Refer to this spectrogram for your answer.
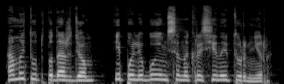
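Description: A man's voice: high-pitched, quick pace, a little mellow, pitched above the performer's own voice, lightly acted. A man voicing a cold, poised young enchantress who speaks with ringing, polite coolness. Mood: cool. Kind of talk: audiobook character voice.

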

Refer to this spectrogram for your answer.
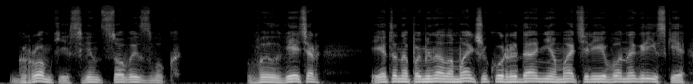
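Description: Low-voiced man narrating a horror audiobook. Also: mellow, no echo, clean studio sound.

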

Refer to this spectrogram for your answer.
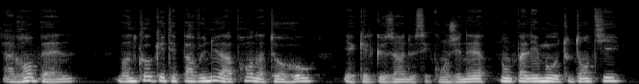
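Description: Reading a scripted adventure novel as an audiobook, a man narrates with measured expressiveness. His very dark, distinctly husky voice sits at a middle pitch for a male speaker.

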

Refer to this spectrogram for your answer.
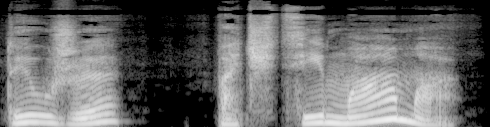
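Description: A man reading the part of a gentle, remorseful young man who speaks in a hesitant, subdued way. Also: high-pitched, lively intonation, slow, breathy edge, no room sound, exaggerated voice. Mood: troubled.

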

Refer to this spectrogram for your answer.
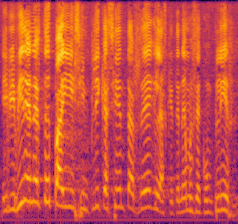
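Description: A man's voice: sits high, sing-song, moderate pace, fairly bright tone, in a large hall. A Mexican man preaching a sermon with a Mexican Spanish accent, calling his listeners brother and putting questions to the congregation. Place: church service.

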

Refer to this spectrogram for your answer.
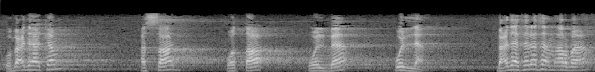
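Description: A man's voice: high voice, sharp tone. Man, lesson, questioning and repeating, faint room noise, reverberant hall. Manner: quizzes students with questions, repeats key points. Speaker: sheikh teaching Arabic morphology. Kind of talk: classroom lesson. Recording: echoey, dull lecture-hall recording.

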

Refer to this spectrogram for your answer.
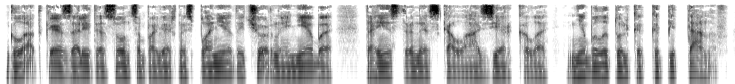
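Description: Deep-voiced male audiobook narrator. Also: steady tone, normal speed, hardly any pauses, mellow, no echo, highs cut off.

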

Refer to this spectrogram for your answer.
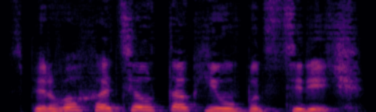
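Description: A woman voicing a hurt young village man who confesses haltingly and repeats himself. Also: a little high, a little mellow, voice pushed up, close to an everyday voice. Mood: confessing.

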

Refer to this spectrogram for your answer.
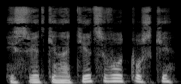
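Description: A man's voice: medium pitch, moderate pace, dark tone, breathy edge, no room sound, clean studio sound, voice pushed up, close to an everyday voice. A man reading an audiobook voices a tired young woman who runs a construction firm, anxious and pleading. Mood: worried.

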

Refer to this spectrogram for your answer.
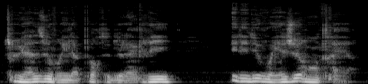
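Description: A man with a husky voice narrating a novel in a steady, measured reading. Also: medium pitch. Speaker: audiobook narrator. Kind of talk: scripted narration.

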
